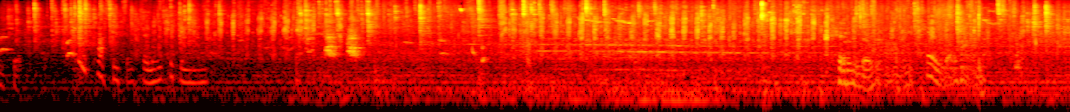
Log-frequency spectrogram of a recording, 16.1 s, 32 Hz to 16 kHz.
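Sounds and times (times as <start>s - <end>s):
puppies whimpering and squeaking: 0.0s - 16.0s
clicking and rustling of movement: 4.2s - 16.0s.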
